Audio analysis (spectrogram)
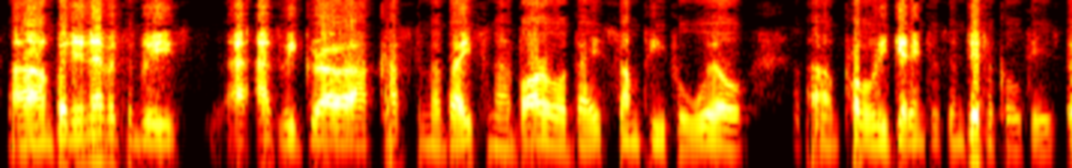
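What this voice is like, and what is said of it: British English accent. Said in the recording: “As you can probably detect from my accent, I'm not from here originally. I am from the U.K.”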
